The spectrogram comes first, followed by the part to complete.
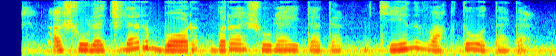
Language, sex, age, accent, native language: Uzbek, female, 19-29, Toshkent shahri, Uzbek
